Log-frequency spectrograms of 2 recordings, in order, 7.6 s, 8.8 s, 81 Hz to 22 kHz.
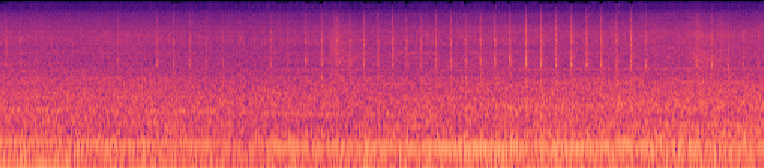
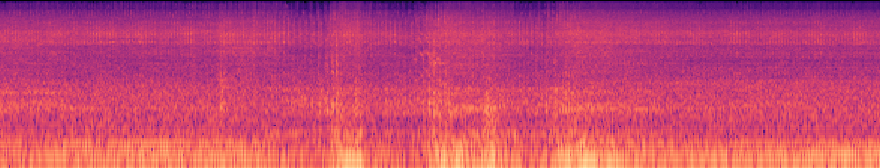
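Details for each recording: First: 1993 Ford Ranger with intermittent dying, relay shaken while running: steady, even idle with light clicking on top; keeps running with no stumbles or cutouts. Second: 1993 Ford Ranger back from Burning Man: low idle mostly steady but surges and dips intermittently; stumble also while driving, relay or its plug suspected (possibly aftermarket relay), cause not confirmed.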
